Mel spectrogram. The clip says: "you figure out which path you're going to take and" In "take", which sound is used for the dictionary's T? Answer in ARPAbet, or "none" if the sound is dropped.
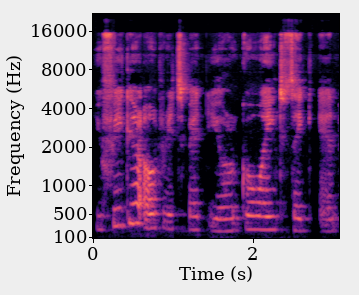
S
